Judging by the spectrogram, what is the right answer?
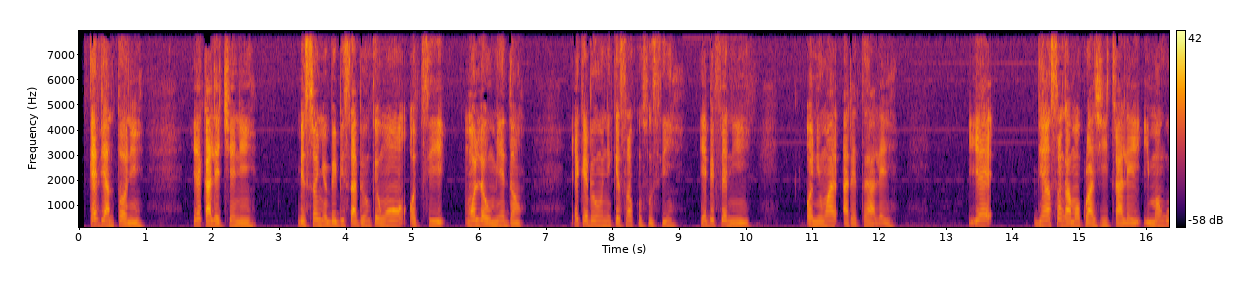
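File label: Baoulé, Ivory Coast, female, Bouaké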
